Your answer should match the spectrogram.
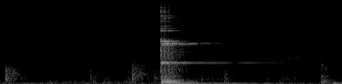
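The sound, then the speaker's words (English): A single sharp clink of a wine glass rings out as a glass is fetched for a 2019 Clare Valley Vermentino from Kerner Wines. Its bright tone lingers and fades over about a second, with quiet shuffling and faint background noise around it. “Let me get you a glass.”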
